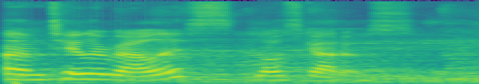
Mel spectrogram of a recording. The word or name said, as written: Taylor Vales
